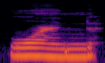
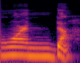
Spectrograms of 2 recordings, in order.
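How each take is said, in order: First: The word ends crisply on the D sound. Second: An extra 'uh' sound follows the final D. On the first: The speaker calls it right. "You can hear my D" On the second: The speaker calls it wrong. "that's what we call the tail uh"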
